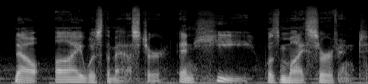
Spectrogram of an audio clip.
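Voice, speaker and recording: Noticeable background noise runs underneath this man's speech. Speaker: podcast narrator. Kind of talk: true-crime narration. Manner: grave, measured storytelling delivery, trading off with co-narrator.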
